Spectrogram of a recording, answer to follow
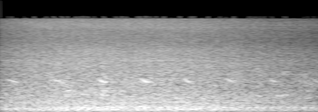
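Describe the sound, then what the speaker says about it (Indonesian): Floodwater from the Wanggu River in Kendari, overflowing after heavy rain, makes a steady loud rushing roar with wind buffeting the microphone throughout. "Banjir akibat meluapnya Sungai Wanggu usai daerah itu diguyur hujan lebat."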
